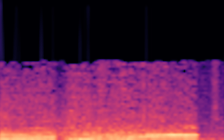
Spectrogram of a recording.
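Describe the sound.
A car engine revving hard, its droning harmonic tone loud throughout, strengthening after the first half-second and easing off near the end.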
